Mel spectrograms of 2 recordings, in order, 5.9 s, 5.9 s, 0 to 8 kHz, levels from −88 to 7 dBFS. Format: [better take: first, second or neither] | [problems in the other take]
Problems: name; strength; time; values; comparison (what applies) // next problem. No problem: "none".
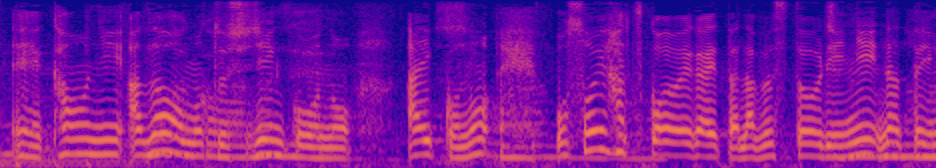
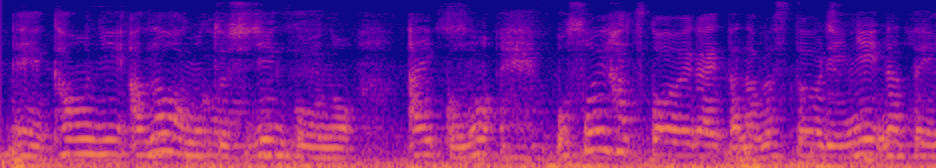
first | background sound (Train); 1 dB below the speech // room echo; dies away in 0.4 s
